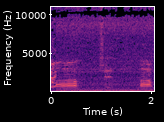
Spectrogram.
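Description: Steady low rumble of a moving vehicle's engine and road noise heard inside the cabin, with a short held vocal call at the start and another near the end.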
